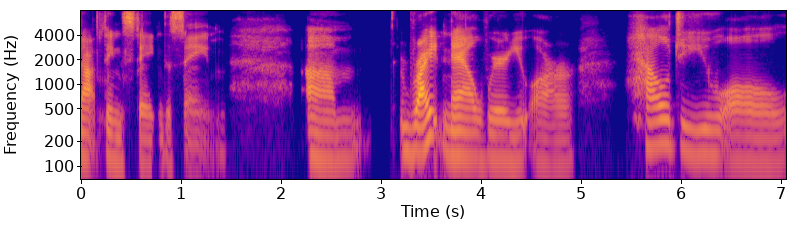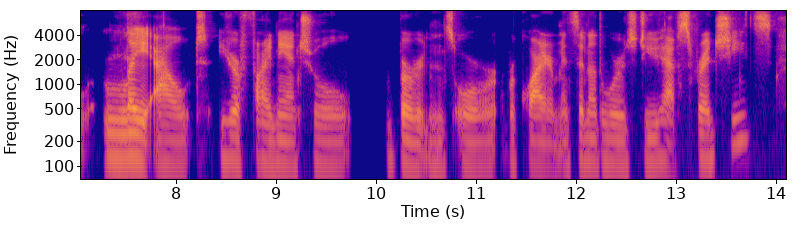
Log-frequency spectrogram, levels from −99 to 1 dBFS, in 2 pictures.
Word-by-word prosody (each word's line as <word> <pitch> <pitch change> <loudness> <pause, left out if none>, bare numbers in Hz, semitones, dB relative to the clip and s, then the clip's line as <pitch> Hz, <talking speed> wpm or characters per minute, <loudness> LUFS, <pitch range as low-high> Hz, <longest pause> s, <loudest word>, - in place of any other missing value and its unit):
not 125 -1 +2
things 115 -5 +1
staying 105 -1 +7
the - - -11
same. - - +3 1.0
Um, 120 +2 -2 0.4
right 150 -4 +6
now 135 -3 +5
where 120 -1 -3
you 115 0 -8
are, 105 -1 -9 0.5
how 175 +2 0
do 170 -3 -1
you 140 -1 -9
all 115 -2 -7
lay 125 -1 +3
out 105 -1 -1
your - - -7
financial 100 -1 -4 0.5
burdens 100 -2 -3
or 100 -2 -12
requirements? - - -4
In 110 - -6
other 110 +1 -10
words, 105 -2 -3
do 110 - -2
you 110 +2 -10
have - - -2
spreadsheets 185 - +3
115 Hz, 125 wpm, -24 LUFS, 105-130 Hz, 1.0 s, staying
